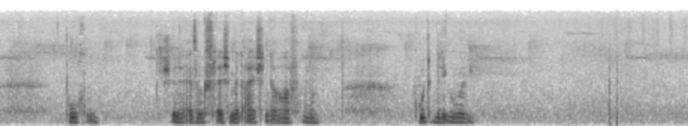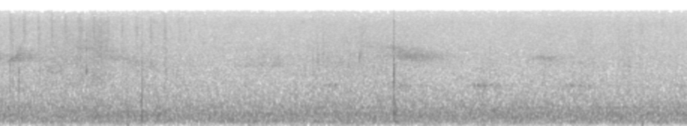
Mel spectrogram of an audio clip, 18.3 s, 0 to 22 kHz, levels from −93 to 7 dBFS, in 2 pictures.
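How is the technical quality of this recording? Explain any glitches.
Loud pops mar the recording: single sharp pops at 3.48–3.50 s and 17.74–17.76 s, and double pops at 8.14–8.25 s and 10.88–11.10 s. Each jumps well above the surrounding sound, which continues beneath. They are likely voltage spikes from a switch, plug, static or driver glitch entering the signal chain.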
